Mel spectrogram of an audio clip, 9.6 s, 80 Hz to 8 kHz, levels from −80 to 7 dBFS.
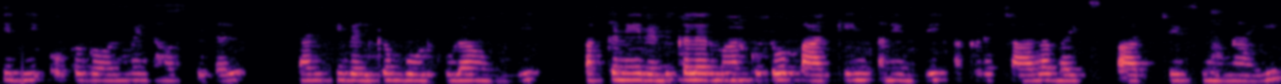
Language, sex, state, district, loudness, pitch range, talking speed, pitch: Telugu, female, Telangana, Karimnagar, -29 LUFS, 210-230 Hz, 145 wpm, 220 Hz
